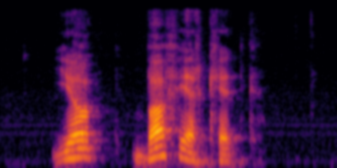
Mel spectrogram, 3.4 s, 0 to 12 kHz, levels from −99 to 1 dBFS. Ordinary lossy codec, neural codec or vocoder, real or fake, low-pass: Opus, 64 kbps; vocoder, 22.05 kHz, 80 mel bands, WaveNeXt; fake; 9.9 kHz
